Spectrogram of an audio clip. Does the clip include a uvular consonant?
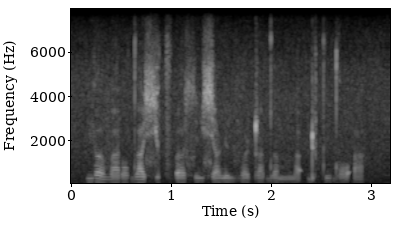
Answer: no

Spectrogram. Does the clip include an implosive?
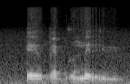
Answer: no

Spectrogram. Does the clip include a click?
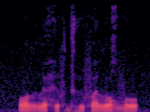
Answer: no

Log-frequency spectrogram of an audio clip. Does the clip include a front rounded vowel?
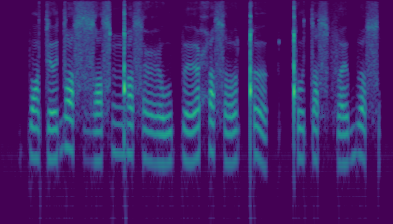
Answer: yes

